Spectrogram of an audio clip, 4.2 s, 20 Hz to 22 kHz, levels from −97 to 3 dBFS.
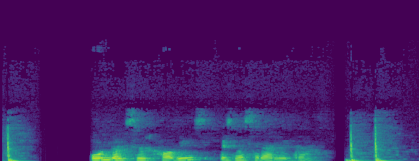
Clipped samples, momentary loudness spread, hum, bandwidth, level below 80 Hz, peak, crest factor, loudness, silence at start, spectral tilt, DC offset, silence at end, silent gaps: under 0.1%; 13 LU; none; 7.2 kHz; -52 dBFS; -2 dBFS; 18 dB; -20 LUFS; 0.05 s; -7 dB/octave; under 0.1%; 0.25 s; 0.45-0.90 s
